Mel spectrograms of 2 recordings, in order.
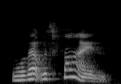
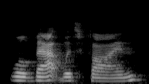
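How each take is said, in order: First: Said in the usual way. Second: Slow, grudging "Well, that was fine."; subtext. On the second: Shown as a demonstration. Teacher showing learners a grudging reading, slow. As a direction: let the subtext leak through, slowly. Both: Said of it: "the difference between somebody saying".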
